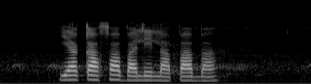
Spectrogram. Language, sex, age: Tswana, female, 25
